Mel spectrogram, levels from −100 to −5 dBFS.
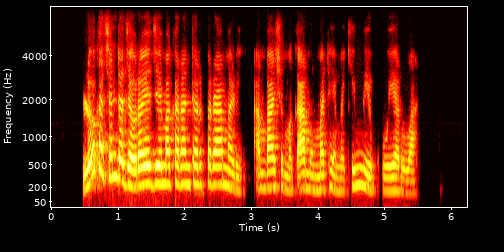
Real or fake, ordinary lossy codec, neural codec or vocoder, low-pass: real; Opus, 32 kbps; none; 7.2 kHz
